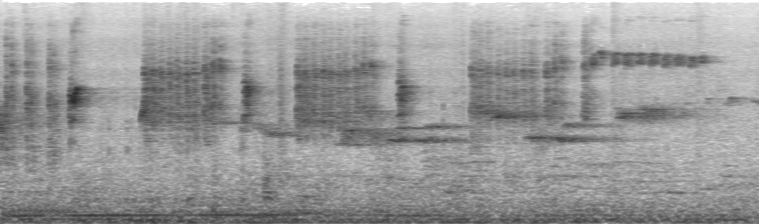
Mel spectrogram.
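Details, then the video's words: White-rumped shama stirred into a fighting song while tail-flicking on its perch: clustered high chirps, then longer clear whistled notes sliding lower and a high sustained whistle near the end. "Chòe Lửa Đánh Đuôi Sàn Cầu Kích Lửa Hót Căng. luyện Chòe lửa hót đấu"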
